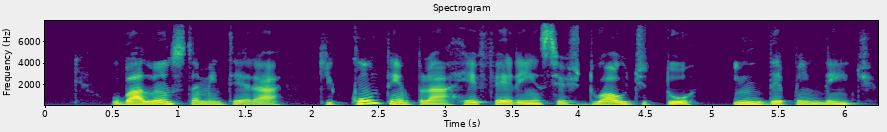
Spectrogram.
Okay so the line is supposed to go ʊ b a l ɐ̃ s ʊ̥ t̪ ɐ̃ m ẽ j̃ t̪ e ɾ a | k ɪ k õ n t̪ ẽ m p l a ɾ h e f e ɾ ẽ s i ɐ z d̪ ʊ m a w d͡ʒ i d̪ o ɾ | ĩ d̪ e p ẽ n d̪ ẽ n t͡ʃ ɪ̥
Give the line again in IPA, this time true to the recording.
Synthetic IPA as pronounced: ʊ b a l ɐ̃ s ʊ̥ t̪ ɐ̃ m ẽ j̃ t̪ e ɾ a | k ɪ k õ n t̪ ẽ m p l a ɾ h e f e ɾ ẽ s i ɐ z d̪ ʊ a w d͡ʒ i t̪ o ɾ | ĩ d̪ e p ẽ n d̪ ẽ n t͡ʃ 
